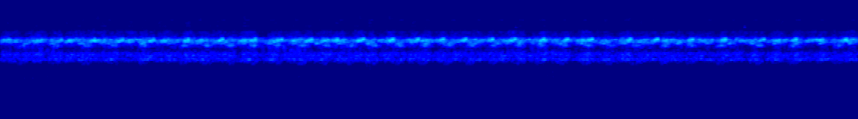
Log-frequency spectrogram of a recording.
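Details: Numerous frogs calling to attract mates on a quiet rural night: a constant high-pitched trilling chorus overlaid by several short, deeper pulsed croaks, some in quick pairs.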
